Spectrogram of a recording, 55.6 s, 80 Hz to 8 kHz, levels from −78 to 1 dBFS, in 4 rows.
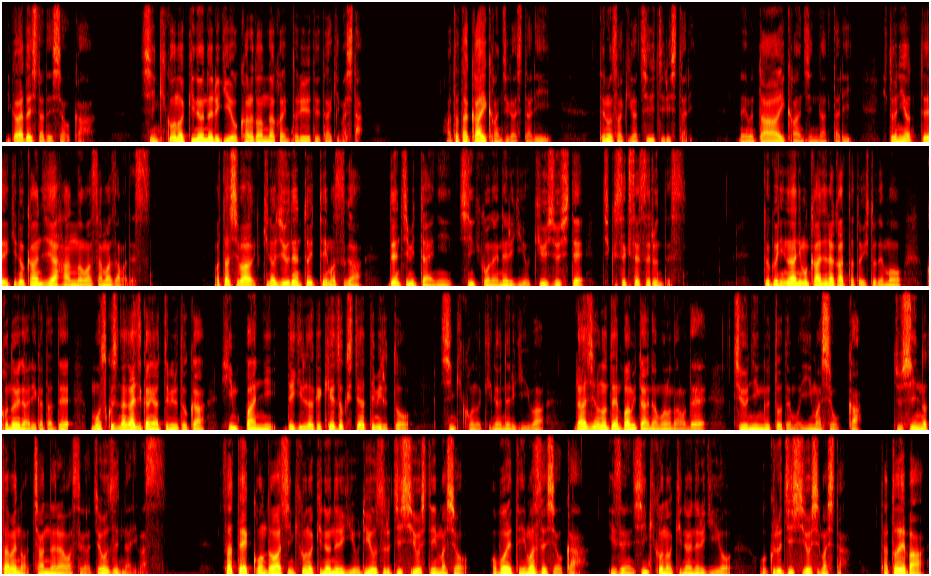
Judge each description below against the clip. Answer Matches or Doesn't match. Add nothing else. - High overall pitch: Doesn't match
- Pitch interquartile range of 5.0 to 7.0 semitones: Matches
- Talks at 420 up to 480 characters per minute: Doesn't match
